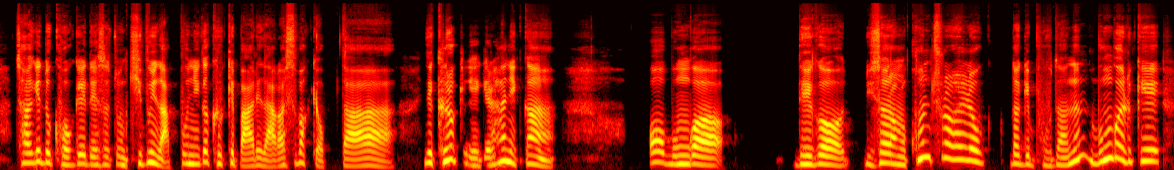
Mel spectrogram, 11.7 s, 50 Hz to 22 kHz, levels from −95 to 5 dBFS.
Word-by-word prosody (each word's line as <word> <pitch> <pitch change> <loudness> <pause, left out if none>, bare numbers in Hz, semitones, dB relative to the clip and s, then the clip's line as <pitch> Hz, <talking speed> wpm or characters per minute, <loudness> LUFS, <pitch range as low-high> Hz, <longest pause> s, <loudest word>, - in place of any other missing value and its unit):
자기도 230 +2 +1
거기에 195 +1 -2
대해서 180 -1 -4
좀 180 0 -7
기분이 225 +1 +1
나쁘니까 210 +1 0
그렇게 230 0 -4
말이 155 +3 +2
나갈 155 +1 0
수밖에 215 +4 -4
없다." 155 +3 0 0.3
이제 230 - +2
그렇게 265 -4 +1
얘기를 170 +2 -3
하니까 215 -6 +2 0.9
어 240 +1 +2
뭔가 195 -4 +4 0.7
내가 190 -2 +3 0.2
이 200 - -8
사람을 205 -3 +2
컨트롤하려다기보다는 260 - -1
뭔가 315 +7 +4
이렇게 270 -1 0
205 Hz, 325 characters per minute, -24 LUFS, 175-245 Hz, 0.9 s, 뭔가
